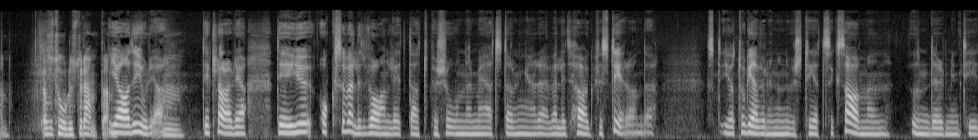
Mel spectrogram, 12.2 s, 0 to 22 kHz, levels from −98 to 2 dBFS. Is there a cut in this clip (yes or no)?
yes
